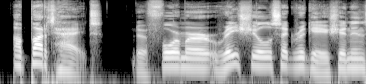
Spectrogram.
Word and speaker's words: apartheid: how we say aparte aart heite make sure to pronounce the A and not make it into an i aart heite there is a light emphasis on the second syllable aite a part height a part height I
